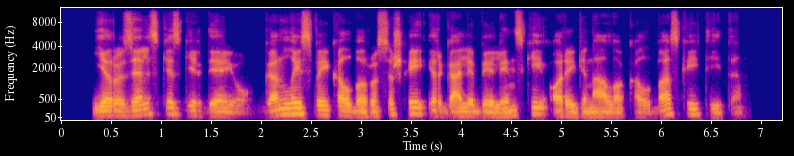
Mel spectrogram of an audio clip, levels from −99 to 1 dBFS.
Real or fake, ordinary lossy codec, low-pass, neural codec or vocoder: fake; Opus, 64 kbps; 10.8 kHz; codec, 44.1 kHz, 7.8 kbps, DAC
